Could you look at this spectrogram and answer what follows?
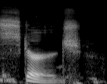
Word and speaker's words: Scourge: So if you are into ogre scale figures, his name is, it looks like it should be pronounced Scourge. But knowing the Horseman, it's probably Sissikurgi. I don't know. It is Scourge.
